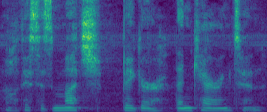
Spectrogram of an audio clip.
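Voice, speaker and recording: An actress playing a grave older female scientist in a video game cutscene, speaking in a measured, solemn way. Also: sits low, flat delivery, a little hiss or hum, natural voice. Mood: grave, foreboding.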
